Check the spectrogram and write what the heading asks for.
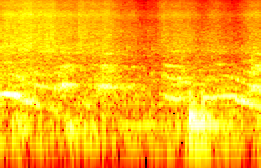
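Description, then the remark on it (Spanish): Several dogs whimper and let out short yips over a steady hiss, their high, wavering whines overlapping throughout the short stretch. “Yo no puedo tener siete perros acá, ni sé cómo los llegué a tener.”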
